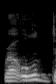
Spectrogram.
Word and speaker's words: Roald: It's like Ronald without the N. Roald Dahl, D-A-H-L.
